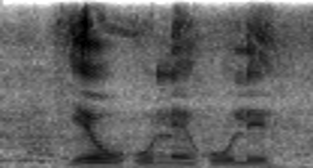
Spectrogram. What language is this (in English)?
Southern Sotho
